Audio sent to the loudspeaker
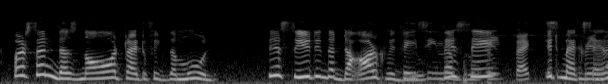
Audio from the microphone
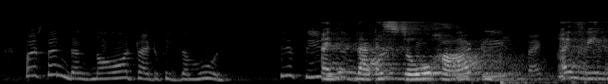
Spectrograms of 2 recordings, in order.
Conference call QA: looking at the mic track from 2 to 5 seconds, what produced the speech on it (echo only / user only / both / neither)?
both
